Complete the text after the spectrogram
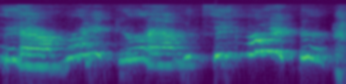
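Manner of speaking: put-on high, astonished elderly voice. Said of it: "he's like".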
